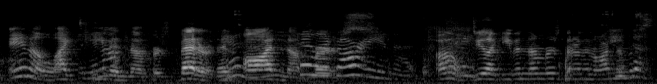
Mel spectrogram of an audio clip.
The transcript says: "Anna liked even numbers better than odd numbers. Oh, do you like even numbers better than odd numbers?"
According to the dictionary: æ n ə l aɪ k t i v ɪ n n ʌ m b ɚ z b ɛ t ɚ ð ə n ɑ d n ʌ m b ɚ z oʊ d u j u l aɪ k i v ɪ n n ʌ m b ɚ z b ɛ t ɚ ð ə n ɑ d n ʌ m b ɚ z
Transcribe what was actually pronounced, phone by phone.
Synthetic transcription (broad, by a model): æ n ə l aɪ k i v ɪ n n ʌ m b ɚ z b ɛ t ɚ ð ə n ɑ d n ʌ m b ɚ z oʊ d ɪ j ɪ l aɪ k i v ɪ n n ʌ m b ɚ z b ɛ t ɚ ð ə n ɑ d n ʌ m b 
